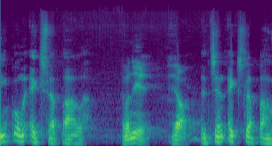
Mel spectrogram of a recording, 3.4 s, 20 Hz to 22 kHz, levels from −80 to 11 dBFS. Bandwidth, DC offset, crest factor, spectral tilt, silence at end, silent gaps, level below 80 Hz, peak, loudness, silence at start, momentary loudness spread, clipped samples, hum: 16 kHz; under 0.1%; 16 dB; -6 dB/octave; 0 s; none; -58 dBFS; 0 dBFS; -17 LUFS; 0 s; 8 LU; under 0.1%; none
